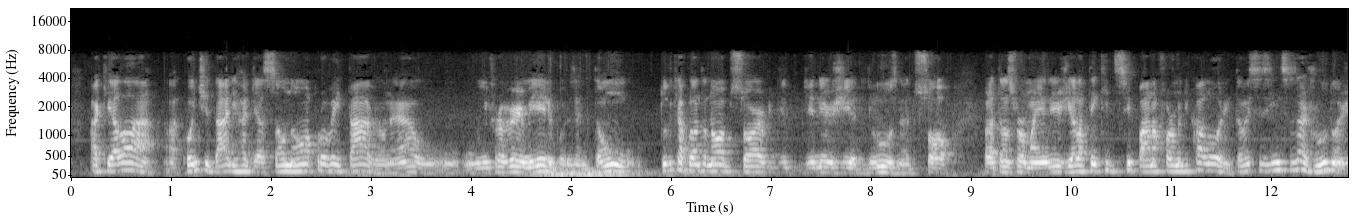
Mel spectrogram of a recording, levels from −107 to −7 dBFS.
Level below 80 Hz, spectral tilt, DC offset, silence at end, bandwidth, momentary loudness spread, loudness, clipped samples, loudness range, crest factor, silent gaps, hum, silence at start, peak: -40 dBFS; -7.5 dB/octave; under 0.1%; 0 s; 7.8 kHz; 9 LU; -21 LUFS; under 0.1%; 2 LU; 14 dB; none; none; 0.2 s; -6 dBFS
